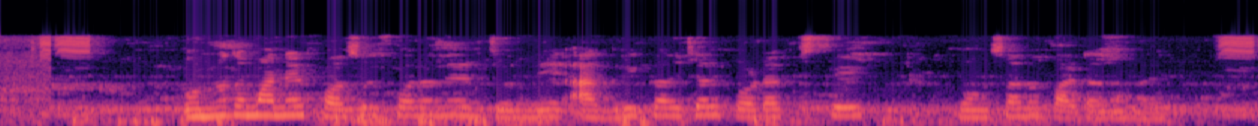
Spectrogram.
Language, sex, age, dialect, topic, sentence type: Bengali, female, 31-35, Standard Colloquial, agriculture, statement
